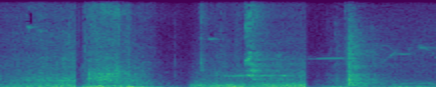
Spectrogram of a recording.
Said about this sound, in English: Select the sound for when your door opens.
